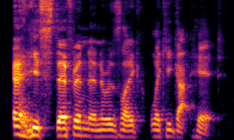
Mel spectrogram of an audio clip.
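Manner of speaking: ordinary delivery, nothing marked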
